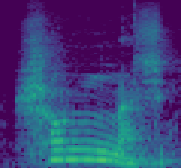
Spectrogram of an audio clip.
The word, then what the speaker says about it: সন্ন্যাসী: একইভাবে সন্ন্যাসী এই শব্দও কিন্তু জফলা কোন কাজ করে নাই। আপনি যদি দেখেন যেমন স নয়ন আকার সন্না স দীর্ঘিকাশী সন্ন্যাসী তাহলে জফলার দরকার ছিল কি?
